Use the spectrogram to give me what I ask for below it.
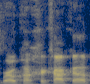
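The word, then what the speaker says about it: Rokakaka: It's still pronounced Rokaka, but they just spell it with an L because they're Japanese and L and R are the same.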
